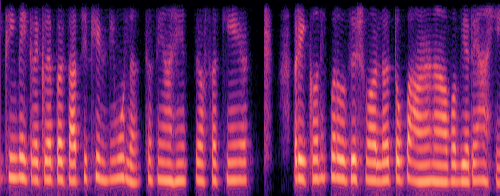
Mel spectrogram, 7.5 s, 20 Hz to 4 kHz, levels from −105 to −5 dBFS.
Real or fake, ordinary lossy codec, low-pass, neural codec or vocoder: fake; Opus, 64 kbps; 3.6 kHz; codec, 16 kHz, 0.3 kbps, FocalCodec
